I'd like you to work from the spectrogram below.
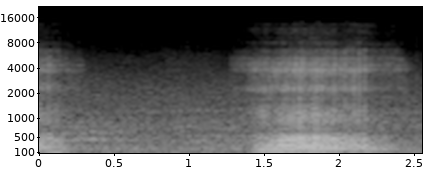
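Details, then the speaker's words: Snoring, a single loud, rough snore rising from quiet breathing, from air forced through an airway narrowed when lying supine as the tongue falls back and jaw drops, linked to fat gain and obstructive sleep apnea. "ये आवाज़ एक बंद inlet से जब कस के सांस निकलना चाहती है तो उसकी वजह से आवाज़ आती है। इसे कहते हैं ऑब्स्ट्रक्शन, मतलब रुकावट।"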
